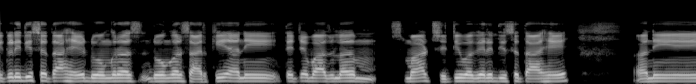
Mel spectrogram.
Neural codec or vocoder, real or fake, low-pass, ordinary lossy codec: none; real; none; none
